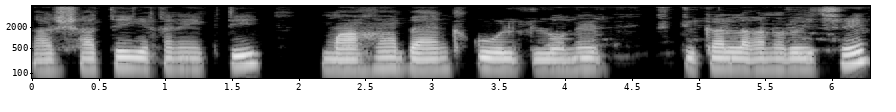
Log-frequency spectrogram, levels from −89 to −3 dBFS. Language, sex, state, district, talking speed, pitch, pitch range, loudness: Bengali, male, West Bengal, Jalpaiguri, 115 wpm, 130 Hz, 125-140 Hz, -21 LUFS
